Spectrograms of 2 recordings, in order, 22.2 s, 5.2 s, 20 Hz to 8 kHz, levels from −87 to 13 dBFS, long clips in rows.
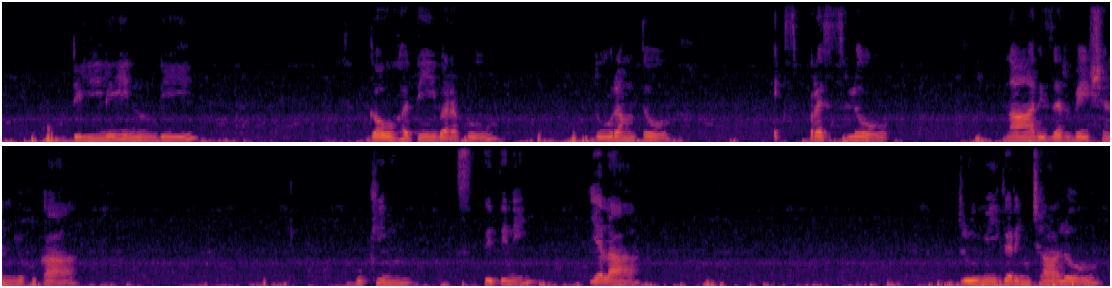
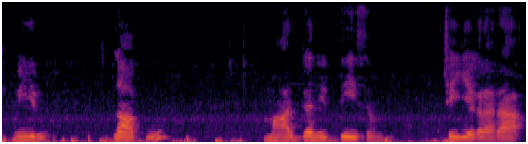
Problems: background conversations at intervals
